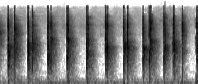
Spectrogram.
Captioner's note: clapping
